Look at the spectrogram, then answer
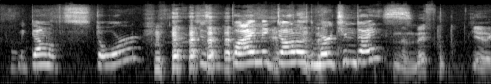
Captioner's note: laugh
